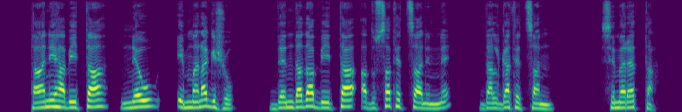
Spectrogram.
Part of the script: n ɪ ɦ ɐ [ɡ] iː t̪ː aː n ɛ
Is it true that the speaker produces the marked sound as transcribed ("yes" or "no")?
no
